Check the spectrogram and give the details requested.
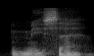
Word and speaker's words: mise: No, it's actually mise, because apparently Mise? the whole thing is called mise en place, so it's some French stuff.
